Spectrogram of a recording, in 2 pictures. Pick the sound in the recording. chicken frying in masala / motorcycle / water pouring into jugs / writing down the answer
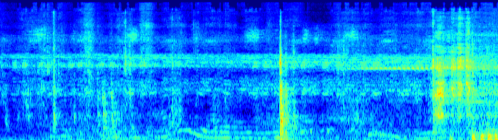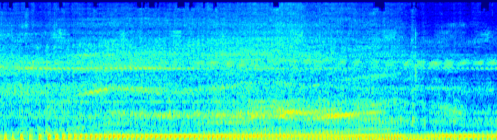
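motorcycle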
